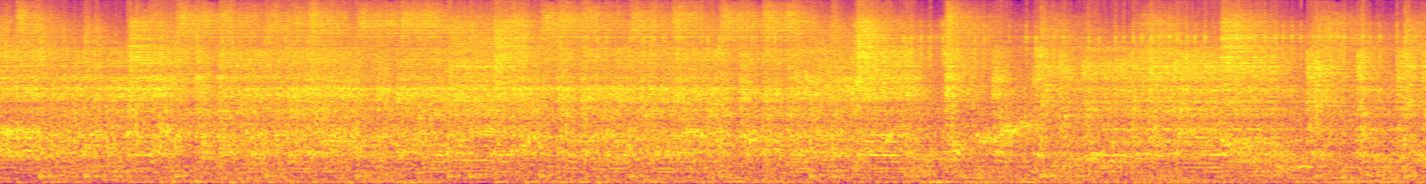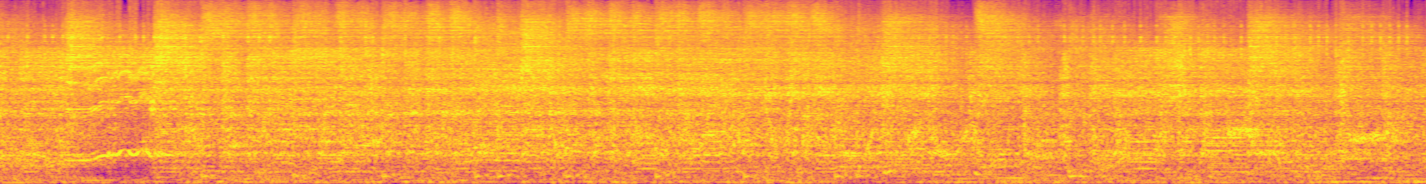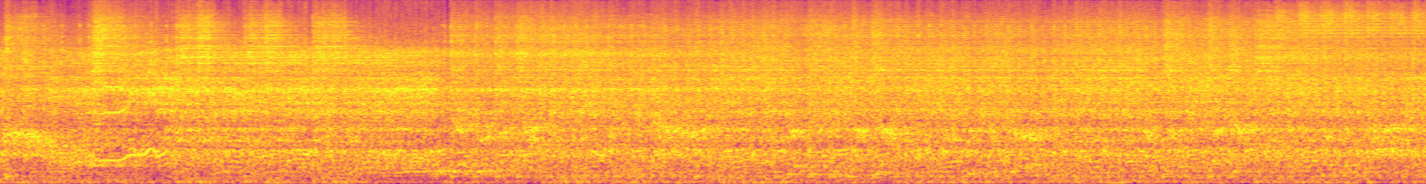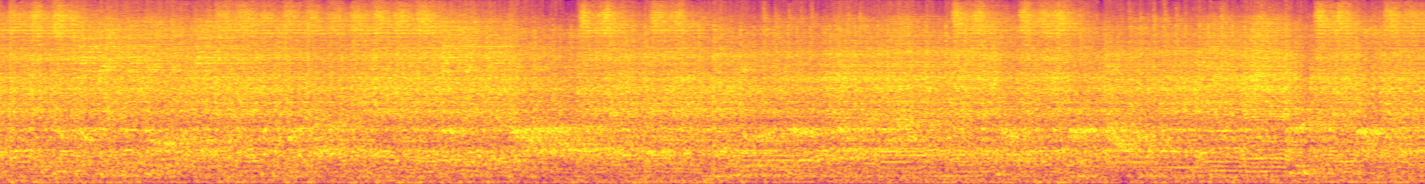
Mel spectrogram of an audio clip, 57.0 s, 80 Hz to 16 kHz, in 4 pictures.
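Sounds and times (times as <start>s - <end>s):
distorted electric guitars: 0.0s - 57.0s
drum kit: 0.0s - 57.0s.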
